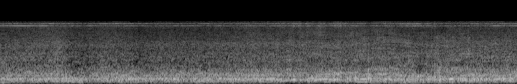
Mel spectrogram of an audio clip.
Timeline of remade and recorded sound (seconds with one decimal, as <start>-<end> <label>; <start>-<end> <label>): 0.0-2.8 recorded; 2.8-4.7 remade; 4.7-5.2 recorded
